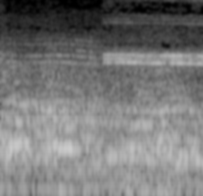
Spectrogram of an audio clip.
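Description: Several voices shouting at once on an outdoor football pitch. A high, thin steady tone joins about halfway through.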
